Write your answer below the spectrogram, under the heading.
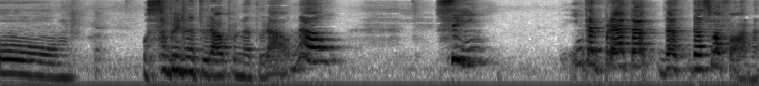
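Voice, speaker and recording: Very wide pitch swings mark this woman's speech. Her tone is bright and sharp, and her pace is very slow. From Italy. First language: Italian (speaking Portuguese). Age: 50s. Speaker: vibrational therapist. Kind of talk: live stream talk. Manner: halting.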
